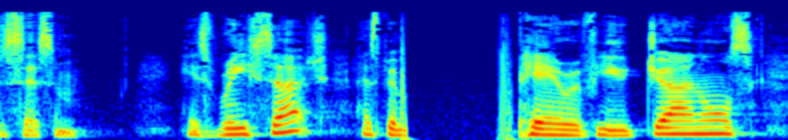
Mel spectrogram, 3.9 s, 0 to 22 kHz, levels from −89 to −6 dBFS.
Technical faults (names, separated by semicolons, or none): cable pulled and plugged in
